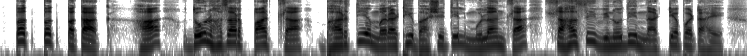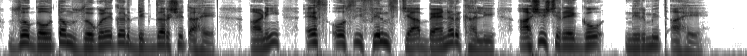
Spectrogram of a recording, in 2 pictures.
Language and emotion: Marathi, neutral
